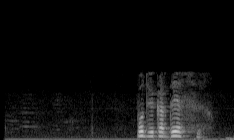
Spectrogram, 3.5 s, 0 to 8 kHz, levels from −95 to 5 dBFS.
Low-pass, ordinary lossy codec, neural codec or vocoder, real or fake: 7.2 kHz; AAC, 16 kbps; none; real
